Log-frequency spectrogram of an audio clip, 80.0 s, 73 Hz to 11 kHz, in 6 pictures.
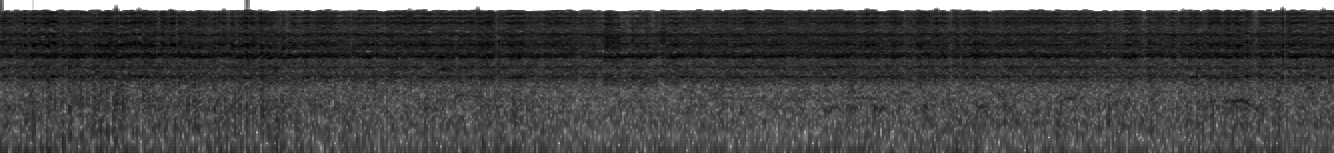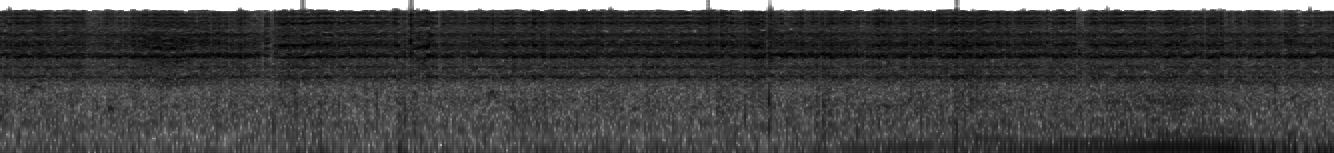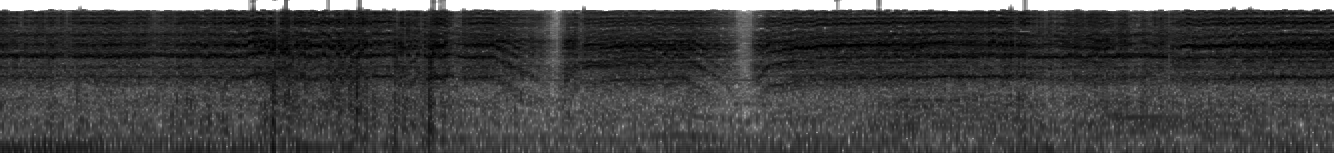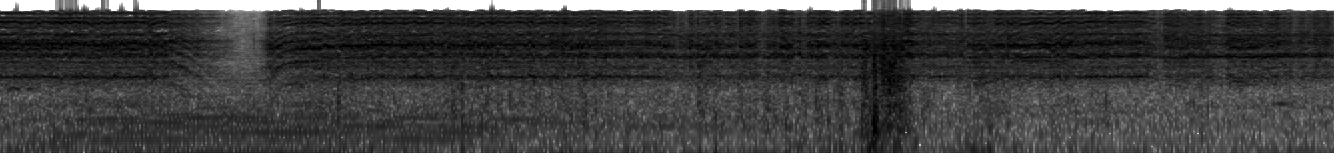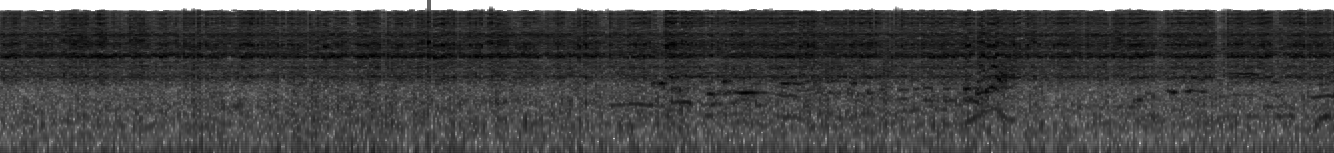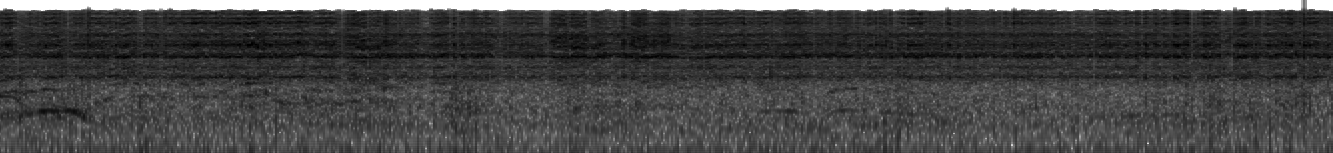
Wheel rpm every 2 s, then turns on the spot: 240, 240, 230, 230, 230, 230, 230, 220, 230, 230, 230, 230, 240, 230, 230, 180, 120, 180, 220, 210, 160, 130, 210, 220, 230, 220, 230, 230, 230, 230, 230, 240, 240, 230, 230, 230, 230, 230, 240, 230.
none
